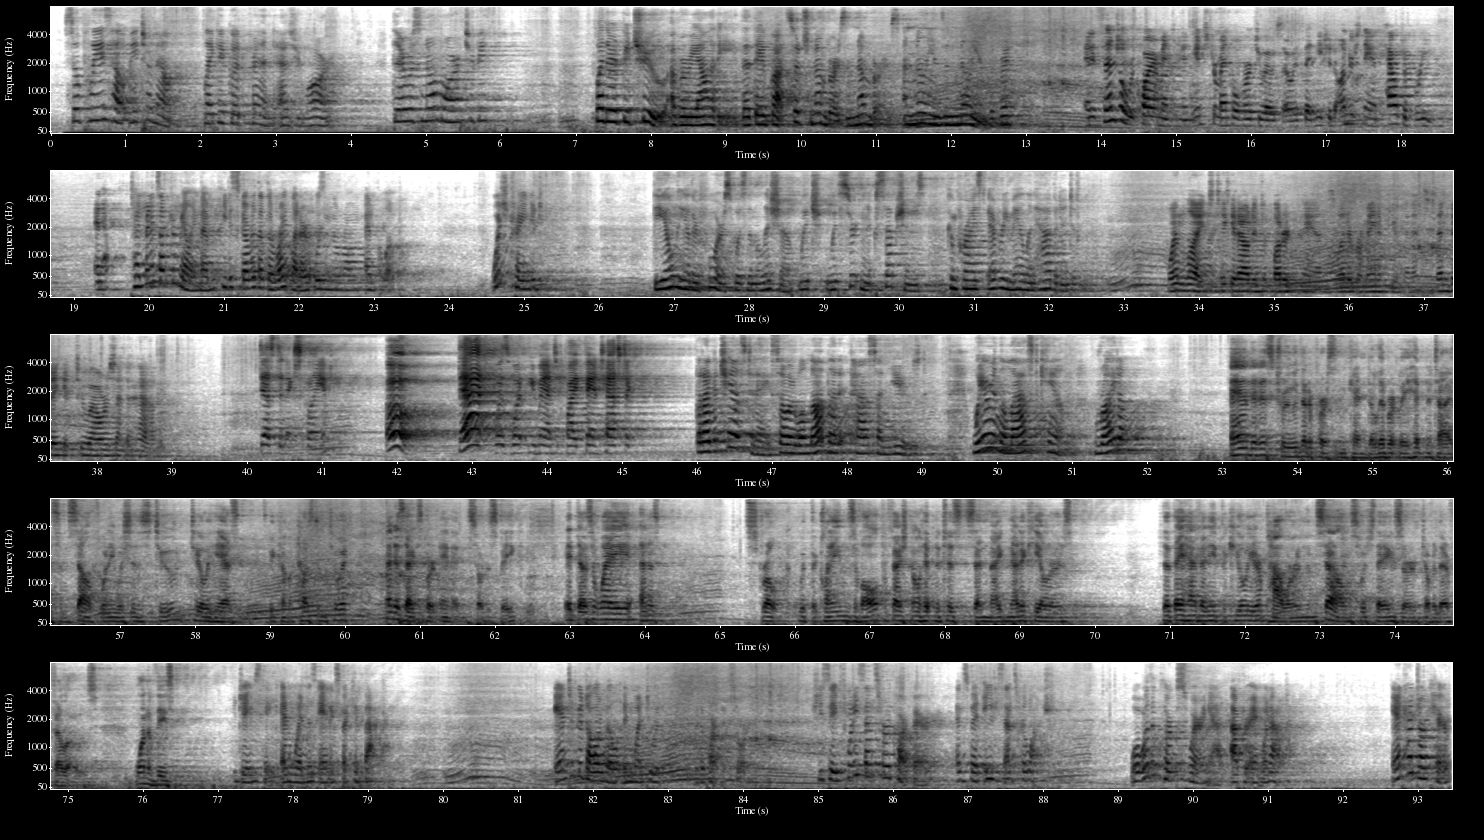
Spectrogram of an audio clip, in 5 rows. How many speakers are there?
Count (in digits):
9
